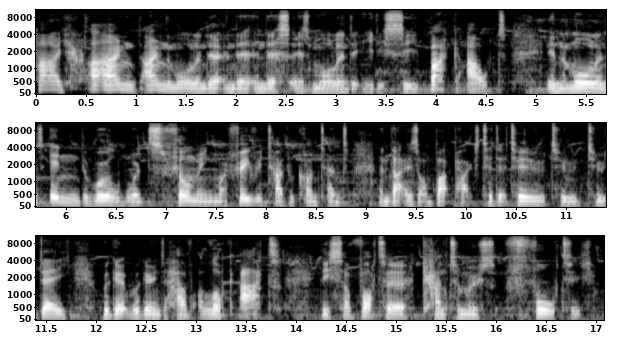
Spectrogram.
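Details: Stuttering in an adult whose stammer is linked to his anxiety and still present a little; he says it was much worse on the first day of filming.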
